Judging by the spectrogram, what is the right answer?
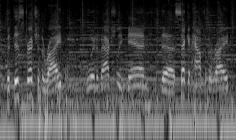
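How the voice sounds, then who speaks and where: Over clear music in the background, a man talks at a moderate pace in a dry sound with no echo. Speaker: motorcycle vlogger. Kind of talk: casual vlog chat. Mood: cheerful, relaxed. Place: open country. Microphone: phone near.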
